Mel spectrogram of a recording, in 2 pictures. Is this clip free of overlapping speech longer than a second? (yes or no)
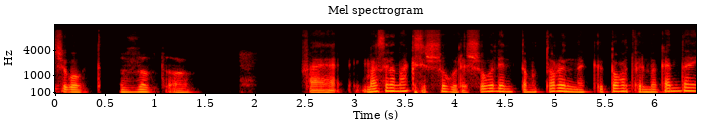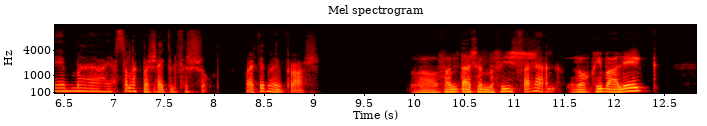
yes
